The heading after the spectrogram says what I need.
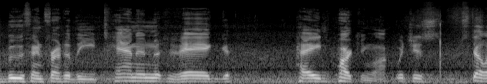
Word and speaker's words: Tannenweg: Actually, it's the booth in front of the Tannenweg paid parking lot, which still has quite a bit of parking. And that's Tannenweg as in W-E-G. The W is pronounced as a V.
